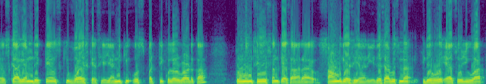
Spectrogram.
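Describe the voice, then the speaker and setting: A man explaining a grammar point in a casual lesson, asking rhetorical questions and sounding out words slowly. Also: mid-range voice, darkish tone, clear, resonant tone, rough recording. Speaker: English teacher.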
